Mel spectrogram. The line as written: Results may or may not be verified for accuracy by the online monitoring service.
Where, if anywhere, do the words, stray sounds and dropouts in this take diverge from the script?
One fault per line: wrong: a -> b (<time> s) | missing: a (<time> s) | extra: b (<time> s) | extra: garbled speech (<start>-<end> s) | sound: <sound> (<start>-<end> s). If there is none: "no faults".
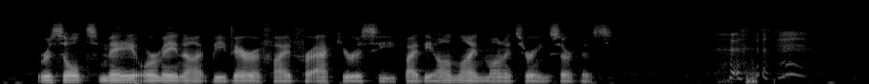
sound: laugh (7.1-8.1 s)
